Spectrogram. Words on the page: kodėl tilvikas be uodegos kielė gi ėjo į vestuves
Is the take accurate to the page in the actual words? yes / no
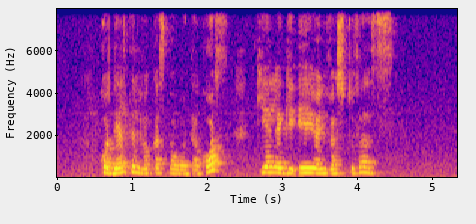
yes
